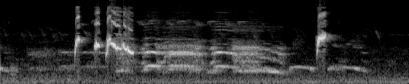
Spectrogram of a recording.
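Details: Red-whiskered bulbul giving a quick cluster of sharp, bright whistled notes, some sliding downward, then a lone high note near the end; lower drawn-out crowing-like sounds from other fowl fill the middle.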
